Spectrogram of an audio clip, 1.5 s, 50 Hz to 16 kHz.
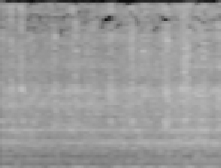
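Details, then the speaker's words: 1982 Ford Mustang GT, after repairing burned, shorted wiring, idling while a spliced wire is checked for heat: steady, even low idle with no misses, ticks or knocks; nothing warm to the touch, normal idle. "all right everything here seems normal nothing's warm to the touch"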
